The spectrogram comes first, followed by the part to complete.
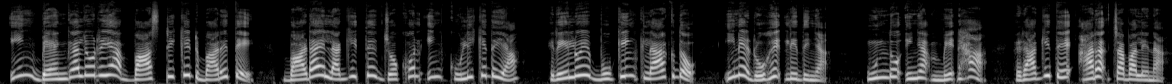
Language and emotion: Santali, angry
